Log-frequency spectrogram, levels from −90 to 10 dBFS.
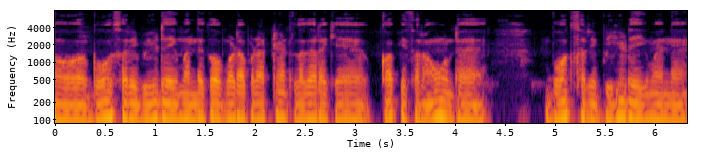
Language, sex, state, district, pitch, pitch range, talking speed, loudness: Rajasthani, male, Rajasthan, Nagaur, 95 Hz, 90-100 Hz, 225 wpm, -18 LUFS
